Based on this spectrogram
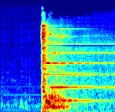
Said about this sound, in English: So now I will ring the gong and we will begin our silence.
